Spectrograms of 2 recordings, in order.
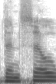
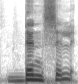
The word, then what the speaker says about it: Denzel: La película está protagonizada por Denzel Washington, quien ayer me di cuenta que su nombre es Denzel y no Denzel. – Denzel Washington. – Sí, Denzel Washington le dijo a Jimmy Kimmel, que se llama, me dijo, mi nombre es Denzel, no Denzel. – El acento en la primera.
